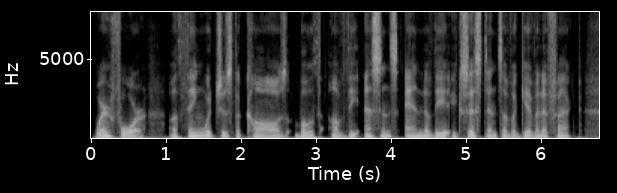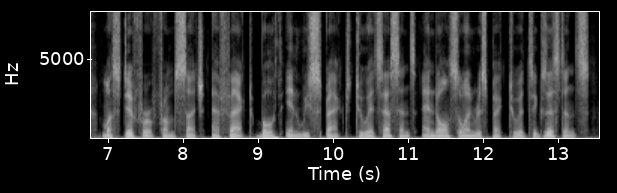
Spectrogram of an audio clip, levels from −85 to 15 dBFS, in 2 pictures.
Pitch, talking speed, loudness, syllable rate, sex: 110 Hz, 165 wpm, -18 LUFS, 4.8 syllables/s, male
